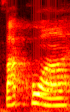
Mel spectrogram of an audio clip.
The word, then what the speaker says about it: bak kwa: Hi guys, Bak Kwa, as pronounced in Hokkien or Rogan in Mandarin, is the Chinese version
